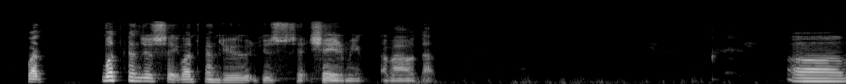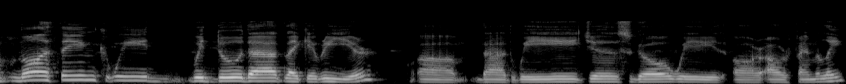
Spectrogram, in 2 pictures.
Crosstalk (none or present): none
